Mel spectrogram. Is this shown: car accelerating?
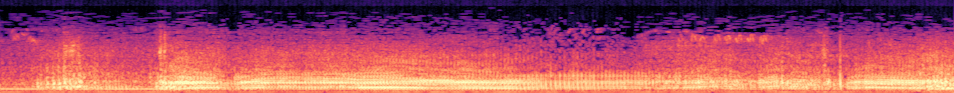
yes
